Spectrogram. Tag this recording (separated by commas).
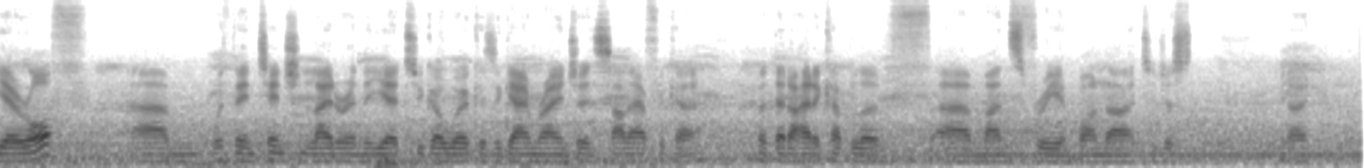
Speech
